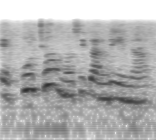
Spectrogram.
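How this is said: The pitch falls at the end. It is a statement. "tono descendente"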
